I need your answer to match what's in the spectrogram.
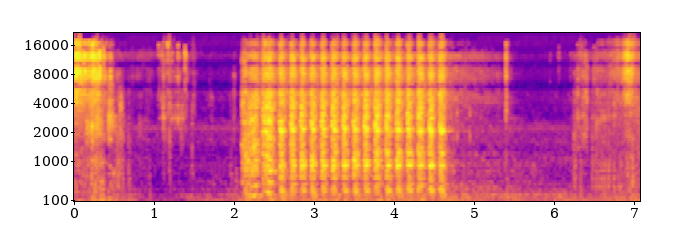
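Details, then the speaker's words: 1998 Honda Civic: the starter spins the engine in a steady rapid churn with no catch; cranks but won't start, traced to a bad ECU ground wire, and it ran once the ground was fixed. "It's got a ground issue. Got the injectors. Injectors good now."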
